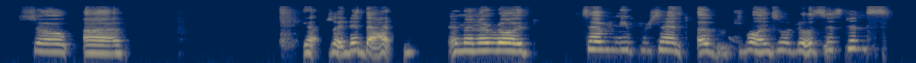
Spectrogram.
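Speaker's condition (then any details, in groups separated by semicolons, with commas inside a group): Cerebral palsy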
